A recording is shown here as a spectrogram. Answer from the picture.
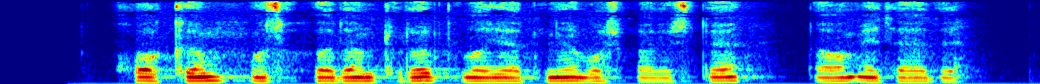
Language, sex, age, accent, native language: Uzbek, male, 25-34, Jizzax, Uzbek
